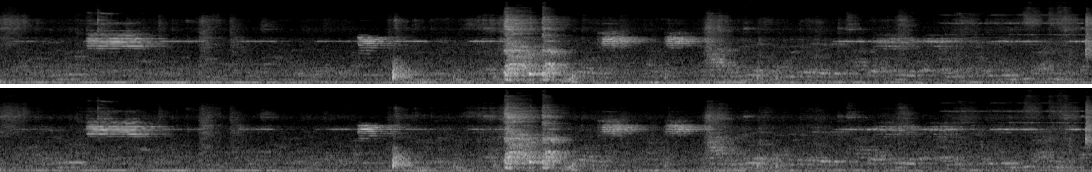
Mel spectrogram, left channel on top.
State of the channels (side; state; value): both; normal; correlation 0.77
